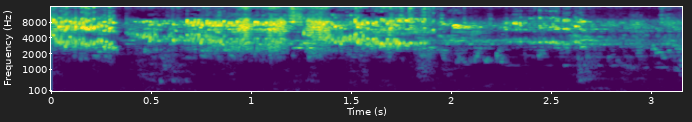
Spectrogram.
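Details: Colourful budgerigars keep up a steady, continuous high chatter, thin and buzzy, with scarcely any pause throughout.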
